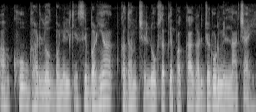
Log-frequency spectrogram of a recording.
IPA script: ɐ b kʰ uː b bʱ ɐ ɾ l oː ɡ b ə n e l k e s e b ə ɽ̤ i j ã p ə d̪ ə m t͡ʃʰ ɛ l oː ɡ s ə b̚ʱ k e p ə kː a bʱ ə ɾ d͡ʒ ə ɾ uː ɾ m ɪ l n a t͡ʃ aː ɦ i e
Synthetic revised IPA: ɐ b kʰ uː b ɡʱ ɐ ɾ l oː ɡ b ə n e l k e s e b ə ɽ̤ i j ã k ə d̪ ə m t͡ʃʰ ɛ l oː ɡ s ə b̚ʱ k e p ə kː a ɡʱ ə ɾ d͡ʒ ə ɾ uː ɾ m ɪ l n a t͡ʃ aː ɦ i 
